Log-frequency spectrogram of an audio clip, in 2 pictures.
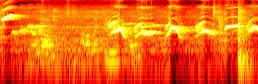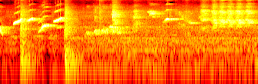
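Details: Vigorous white-rumped shama song played to provoke other birds into singing. Rich whistled notes slide up and down in quick succession, mixed with harsher chips and a few sharp clicks. A bright, scratchy flourish comes at the end.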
